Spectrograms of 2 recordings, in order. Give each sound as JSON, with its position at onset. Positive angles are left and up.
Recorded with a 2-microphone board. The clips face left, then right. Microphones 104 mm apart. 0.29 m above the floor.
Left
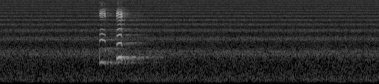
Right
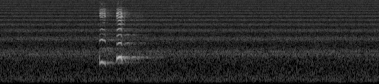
{"t": 1.0, "sound": "a squeak", "side_deg": -30, "distance_m": 2.5}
